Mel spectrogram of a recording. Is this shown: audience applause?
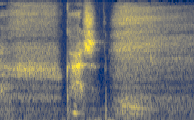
no

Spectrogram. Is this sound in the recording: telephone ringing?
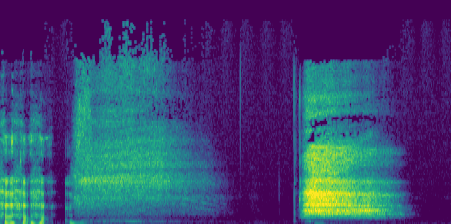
no

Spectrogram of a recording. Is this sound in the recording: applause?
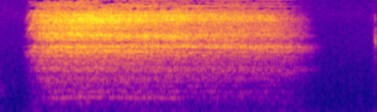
no

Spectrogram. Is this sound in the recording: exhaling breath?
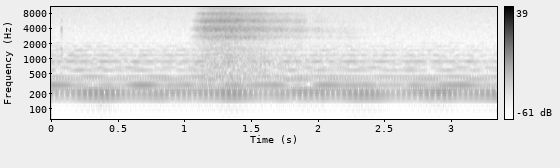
yes

